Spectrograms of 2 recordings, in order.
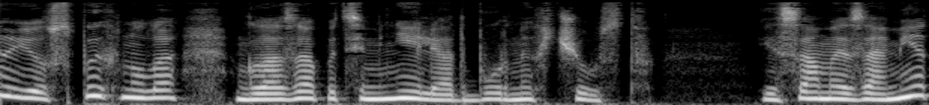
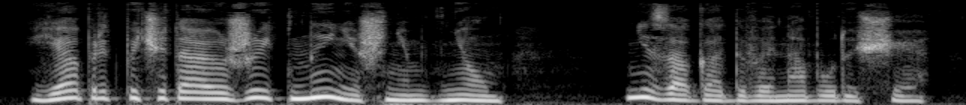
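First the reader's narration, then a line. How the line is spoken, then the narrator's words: Calm male voice. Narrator (Russian): спокойно сказал он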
